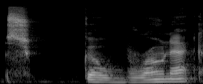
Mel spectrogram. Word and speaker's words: Skowronek: We've got Cam Jordan, Justin Tucker, Ben Skowronek, I believe is how you say his name, and then Buda Baker.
